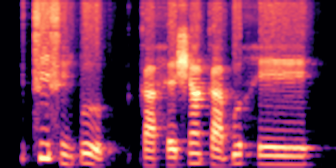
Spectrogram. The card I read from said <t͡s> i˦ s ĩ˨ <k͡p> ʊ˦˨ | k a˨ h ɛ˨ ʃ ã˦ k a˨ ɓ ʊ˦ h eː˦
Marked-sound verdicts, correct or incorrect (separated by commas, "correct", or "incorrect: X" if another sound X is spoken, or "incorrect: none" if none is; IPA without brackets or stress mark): correct, correct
